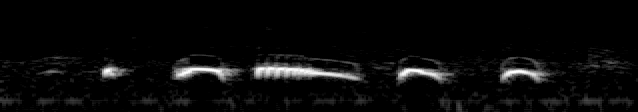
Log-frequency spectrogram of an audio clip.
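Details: Spotted dove cooing live in a genuine wild-style phrasing (karom pa thae): a soft short coo, then two full mellow hoots, a long drawn coo sliding downward, and two more short rounded coos, low-pitched, with a faint steady hum beneath.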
